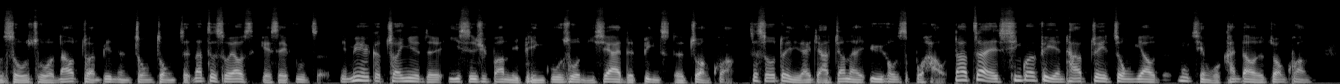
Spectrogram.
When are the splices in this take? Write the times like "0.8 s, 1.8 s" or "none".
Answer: 7.4 s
